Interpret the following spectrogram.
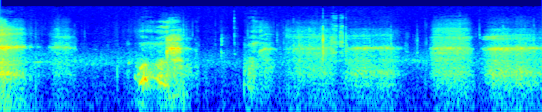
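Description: A man breathing heavily, several audible breaths each lasting up to a second or two, while he works with his hands bent over.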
